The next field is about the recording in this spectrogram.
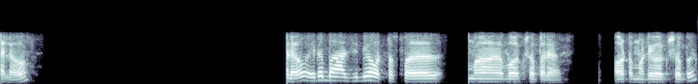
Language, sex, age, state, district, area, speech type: Malayalam, male, 18-30, Kerala, Thrissur, rural, conversation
